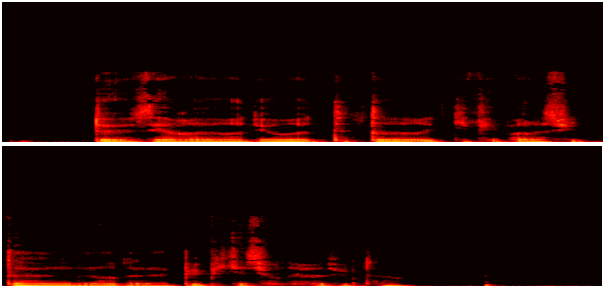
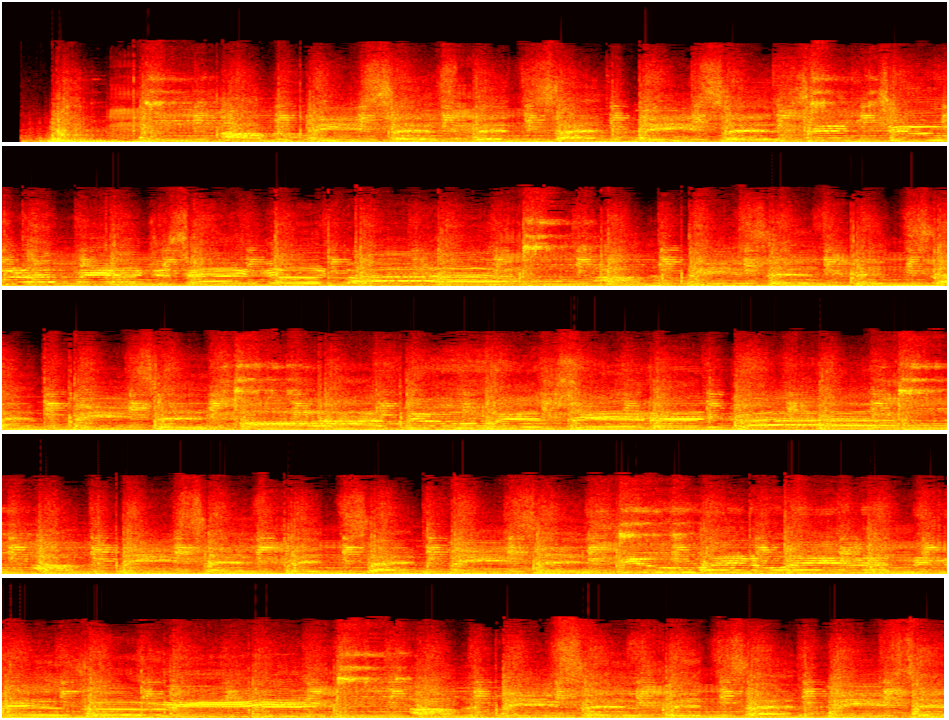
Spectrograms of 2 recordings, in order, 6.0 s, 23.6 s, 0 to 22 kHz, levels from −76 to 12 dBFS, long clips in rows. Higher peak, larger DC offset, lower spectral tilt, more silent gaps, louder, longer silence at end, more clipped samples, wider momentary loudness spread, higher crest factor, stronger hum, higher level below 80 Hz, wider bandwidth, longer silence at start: second, -10 dBFS vs 0 dBFS; neither; first, -7.5 dB/octave vs -3 dB/octave; neither; second, -30 LUFS vs -9 LUFS; first, 0.55 s vs 0 s; neither; first, 12 LU vs 2 LU; first, 18 dB vs 10 dB; neither; second, -36 dBFS vs -24 dBFS; second, 11.5 kHz vs 16.5 kHz; about the same, 0.1 s vs 0.1 s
